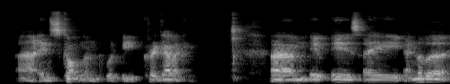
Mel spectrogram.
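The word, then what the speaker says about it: Craigellachie: the same same name as this that is pronounced here kragalaki um but of course uh in scotland would be craig ellick um it is a another 1890s uh distillery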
